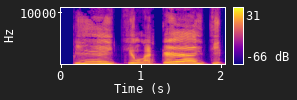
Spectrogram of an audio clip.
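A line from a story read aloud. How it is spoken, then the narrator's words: Shouting. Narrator (Russian): кричал Кузя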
